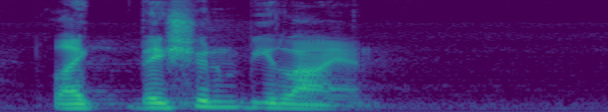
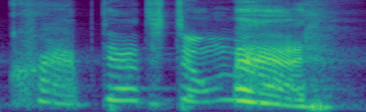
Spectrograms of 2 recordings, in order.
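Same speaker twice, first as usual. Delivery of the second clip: high, loud, drawn-out dismay; mock alarmed kids; 12 semitones higher, 13 dB louder, slower than usual. Kids reacting to dad's summons, mock alarm. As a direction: play the kids dreading dad, hammed up. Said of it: "They're like".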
